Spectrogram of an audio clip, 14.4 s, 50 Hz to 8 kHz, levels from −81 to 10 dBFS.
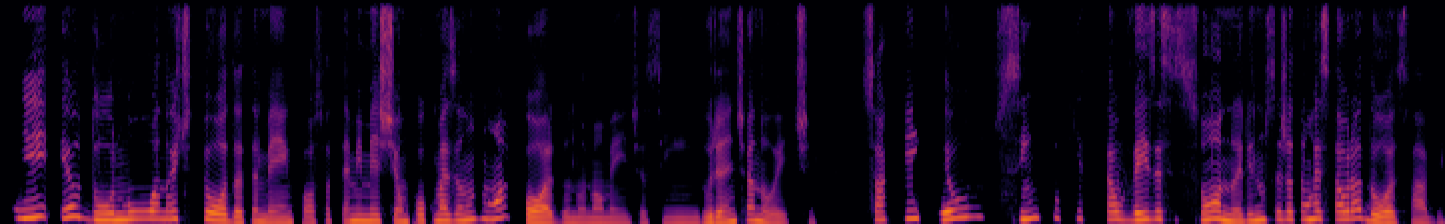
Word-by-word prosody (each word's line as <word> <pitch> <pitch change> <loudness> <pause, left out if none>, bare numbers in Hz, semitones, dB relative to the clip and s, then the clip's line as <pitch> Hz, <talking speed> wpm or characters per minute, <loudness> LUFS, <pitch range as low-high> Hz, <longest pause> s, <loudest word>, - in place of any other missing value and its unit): E 320 +4 +3
eu 345 +3 +1
durmo 255 0 +3
a 275 - +1
noite 270 +1 -3
toda 220 -9 +4
também, 180 -1 -4
posso 185 +2 -11
até 200 0 -12
me 215 0 +3
mexer 210 -1 0
um 195 0 0
pouco, 205 +2 -5
mas 220 -1 +1
eu 225 - 0
não 245 +3 +2
não 275 +1 -1
acordo 180 - +1
normalmente, 155 -1 -10
assim, 160 -1 -13
durante 185 +5 0
a 230 - -1
noite. 150 -8 -5 0.5
Só 255 0 -5 0.2
que 295 0 +1 0.2
eu 325 +7 +2
sinto 305 +3 -2
que, 280 - -11 0.2
talvez, 255 0 +1
esse 270 -2 -5
sono 245 -2 +2
ele 200 +3 -1
não 235 +2 +4
seja 260 +2 -4
tão 260 0 -2
restaurador, 260 - +2
sabe. 165 -3 -13
230 Hz, 155 wpm, -27 LUFS, 180-270 Hz, 0.5 s, toda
